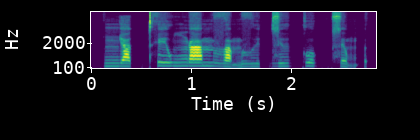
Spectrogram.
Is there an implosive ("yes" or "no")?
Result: no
